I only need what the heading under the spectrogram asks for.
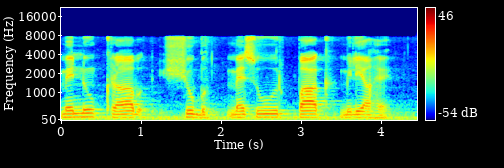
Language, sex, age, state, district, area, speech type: Punjabi, male, 30-45, Punjab, Patiala, urban, read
